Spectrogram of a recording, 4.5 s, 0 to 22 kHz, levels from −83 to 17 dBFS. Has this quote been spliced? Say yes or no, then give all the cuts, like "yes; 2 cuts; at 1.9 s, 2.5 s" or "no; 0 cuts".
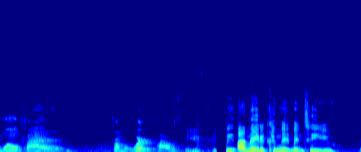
yes; 1 cut; at 2.8 s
